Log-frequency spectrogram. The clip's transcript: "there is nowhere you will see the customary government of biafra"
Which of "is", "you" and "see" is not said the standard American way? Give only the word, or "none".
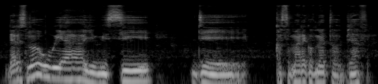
is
